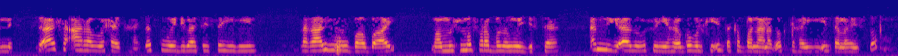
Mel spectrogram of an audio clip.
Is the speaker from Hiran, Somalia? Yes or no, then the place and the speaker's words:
yes; Beledweyne, Hiran, Somalia; aniga waxaan kasoo jeedaa Iran, aan kasoo jeedaa gaar ahaan magaalada Baladweyne aan ku dhashay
